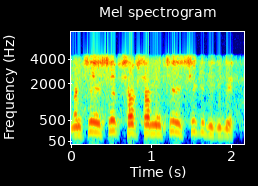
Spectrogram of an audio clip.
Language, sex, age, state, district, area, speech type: Bodo, male, 45-60, Assam, Chirang, urban, conversation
